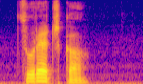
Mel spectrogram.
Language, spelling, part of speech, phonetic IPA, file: Polish, córeczka, noun, [t͡suˈrɛt͡ʃka], Pl-córeczka.ogg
